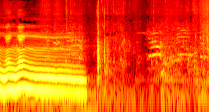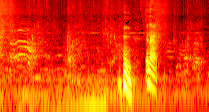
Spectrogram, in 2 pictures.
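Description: A man's voice drawing out a wavering 'ngeeeng', imitating a motorboat engine for about two seconds at the start. Quieter voices and faint sloshing of flood water follow, then two short sliding cries near the end.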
